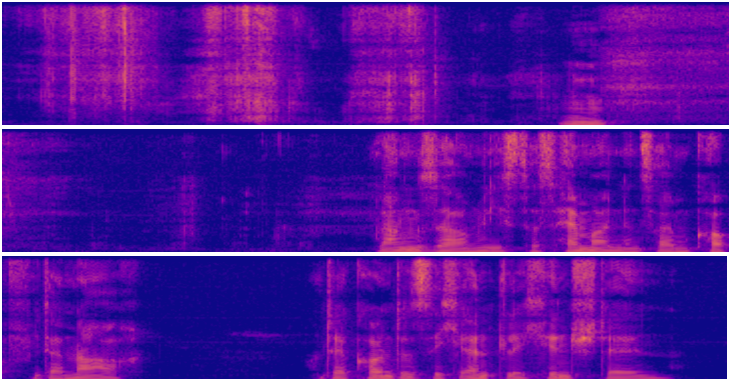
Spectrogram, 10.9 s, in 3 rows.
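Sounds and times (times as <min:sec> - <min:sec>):
biting juicy fruit: 0:00.5 - 0:05.3
speech: 0:02.8 - 0:03.3, 0:05.5 - 0:08.0, 0:08.9 - 0:10.7.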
